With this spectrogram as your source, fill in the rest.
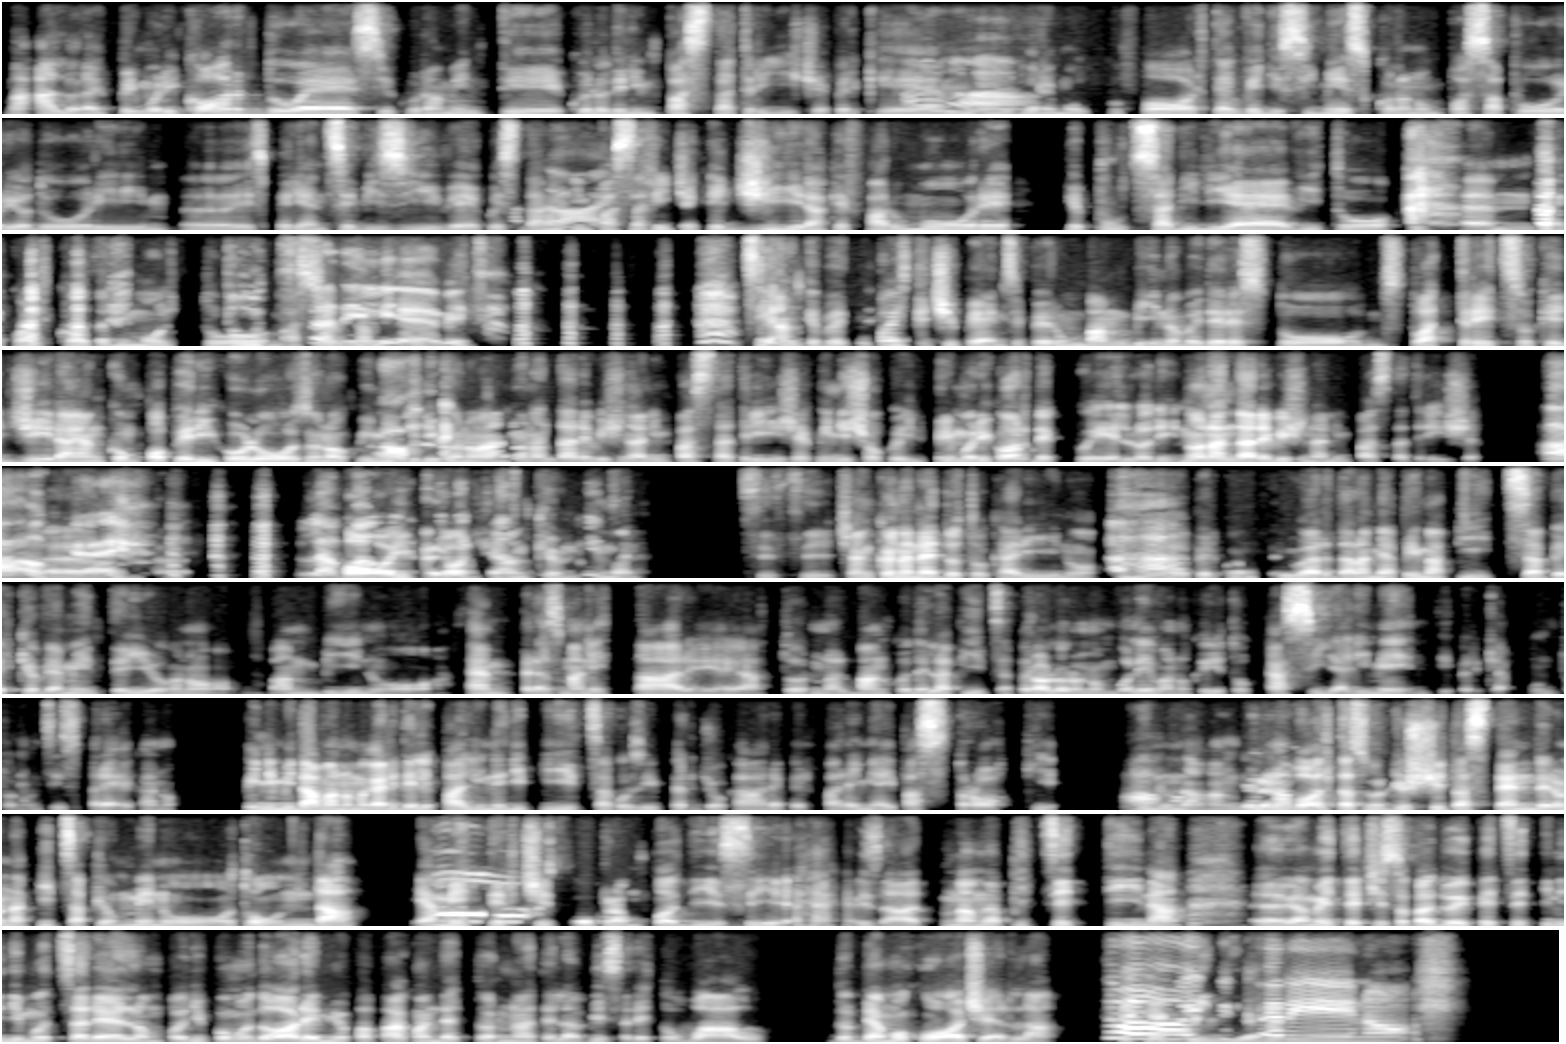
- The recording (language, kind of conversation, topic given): Italian, podcast, Qual è un piatto che ti ricorda l’infanzia?
- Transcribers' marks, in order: chuckle; other background noise; chuckle; laughing while speaking: "ecco"; chuckle; tapping; giggle; laughing while speaking: "E"; blowing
